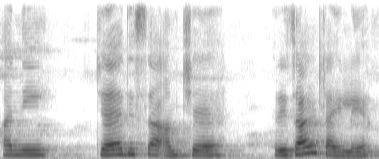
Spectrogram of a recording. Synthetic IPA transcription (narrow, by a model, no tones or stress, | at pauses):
ani | d͡ʑajad̪isaʔamt͡ɕe | ɾid͡zalʈajle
